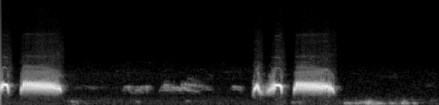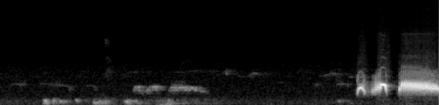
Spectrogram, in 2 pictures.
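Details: Spotted dove in Đồng Nai, Vietnam, in competition cooing: three loud phrases of two quick hooked notes and a long rolling coo, spaced several seconds apart, with soft distant coos and low thumping knocks in the gaps.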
